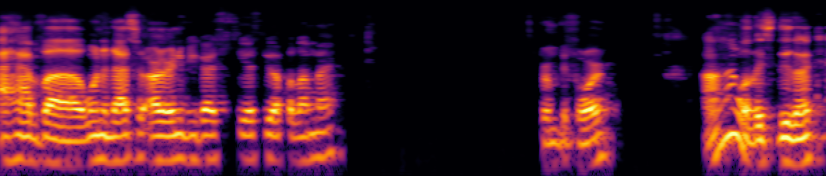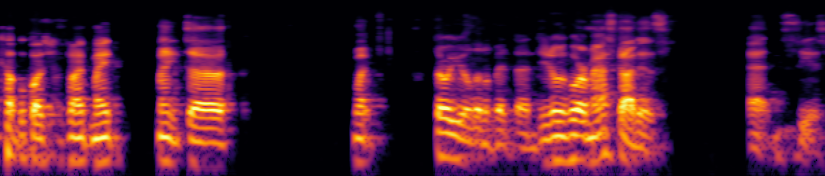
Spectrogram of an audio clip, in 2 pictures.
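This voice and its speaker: A man speaks at a very fast pace, broken by long, frequent pauses. His loudness swings widely, with ordinary pitch variation. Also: medium pitch for a man. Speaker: graduate advisor and program coordinator. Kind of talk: online program orientation talk.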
